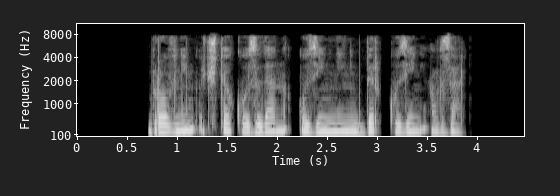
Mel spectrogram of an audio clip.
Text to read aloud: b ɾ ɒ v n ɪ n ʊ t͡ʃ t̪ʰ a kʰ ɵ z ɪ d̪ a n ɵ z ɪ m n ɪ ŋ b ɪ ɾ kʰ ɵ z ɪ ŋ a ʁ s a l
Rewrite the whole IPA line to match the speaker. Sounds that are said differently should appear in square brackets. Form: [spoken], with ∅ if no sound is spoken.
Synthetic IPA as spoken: b ɾ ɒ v n ɪ [ŋ] ʊ t͡ʃ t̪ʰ a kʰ ɵ z ɪ d̪ a n ɵ z ɪ [ŋ] n ɪ ŋ b ɪ ɾ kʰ ɵ z ɪ ŋ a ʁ [z] a l

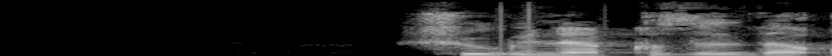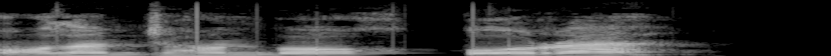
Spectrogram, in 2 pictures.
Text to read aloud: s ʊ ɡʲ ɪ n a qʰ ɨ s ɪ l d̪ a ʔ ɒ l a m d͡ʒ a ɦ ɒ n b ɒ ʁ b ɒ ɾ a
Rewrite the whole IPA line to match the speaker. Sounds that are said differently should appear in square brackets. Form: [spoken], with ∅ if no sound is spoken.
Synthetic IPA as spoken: [ʃ] ʊ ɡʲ ɪ n a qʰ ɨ [z] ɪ l d̪ a ʔ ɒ l a m d͡ʒ a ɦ ɒ n b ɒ ʁ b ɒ ɾ a

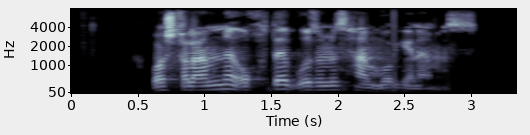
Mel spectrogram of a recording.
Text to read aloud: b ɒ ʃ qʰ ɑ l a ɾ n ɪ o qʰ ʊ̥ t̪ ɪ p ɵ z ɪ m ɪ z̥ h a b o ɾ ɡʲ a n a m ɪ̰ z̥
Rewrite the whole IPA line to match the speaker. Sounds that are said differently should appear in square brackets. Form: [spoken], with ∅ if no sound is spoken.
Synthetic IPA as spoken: b ɒ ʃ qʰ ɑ l a ɾ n ɪ o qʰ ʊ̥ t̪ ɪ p ɵ z ɪ m ɪ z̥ h a [m] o ɾ ɡʲ a n a m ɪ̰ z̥

